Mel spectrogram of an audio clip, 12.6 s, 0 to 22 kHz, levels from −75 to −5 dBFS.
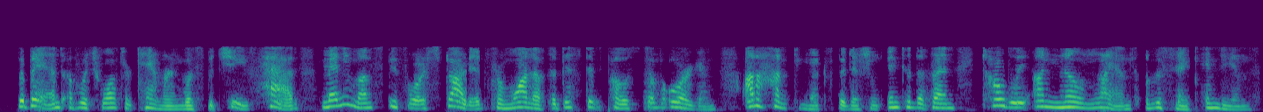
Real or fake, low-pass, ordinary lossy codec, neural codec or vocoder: fake; 7.2 kHz; AAC, 16 kbps; codec, 44.1 kHz, 2.6 kbps, DAC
